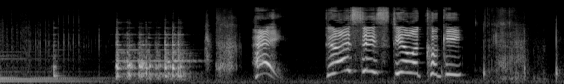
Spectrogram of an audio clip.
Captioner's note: bowl rattling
